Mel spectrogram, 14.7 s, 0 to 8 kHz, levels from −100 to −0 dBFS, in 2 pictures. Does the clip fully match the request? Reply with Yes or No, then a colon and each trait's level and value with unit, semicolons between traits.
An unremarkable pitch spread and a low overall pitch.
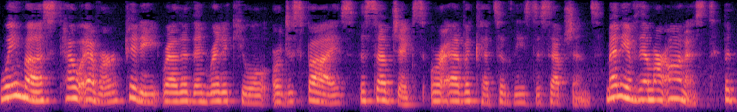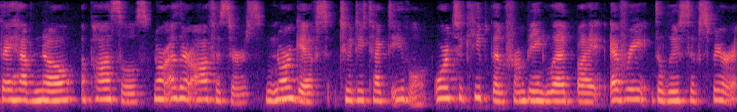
No: average, 3.2 semitones; high, 210 Hz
